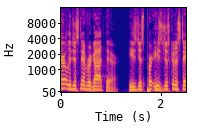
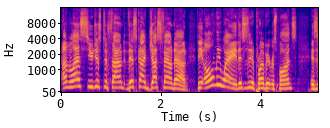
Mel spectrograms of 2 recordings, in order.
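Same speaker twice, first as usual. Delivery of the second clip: ordinary talk, nothing marked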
